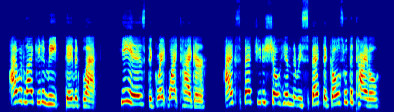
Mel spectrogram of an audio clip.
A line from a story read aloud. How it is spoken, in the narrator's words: said in a loud voice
